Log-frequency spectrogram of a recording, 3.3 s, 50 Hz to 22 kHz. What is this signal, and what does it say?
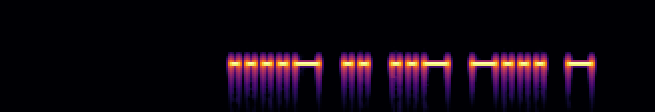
Morse code, heard as a keyed tone, about 30 wpm, 700 Hz. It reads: 4IUBT
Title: Five Challenging Letter-Number Combinations 30wpm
